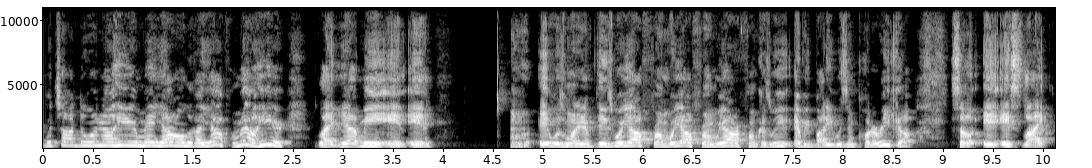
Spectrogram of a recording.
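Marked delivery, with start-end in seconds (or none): 0.0-2.4 high-pitched chatty stranger; curious tourists. Retold or imitated. Tourists chatting up strangers in line, curious high voice. 5.7-7.1 high, repeated eager questioning; curious tourists. Retold or imitated. Tourists meeting each other abroad, curious high voice. Retelling tourists asking around.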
